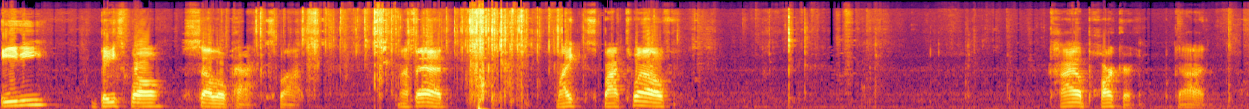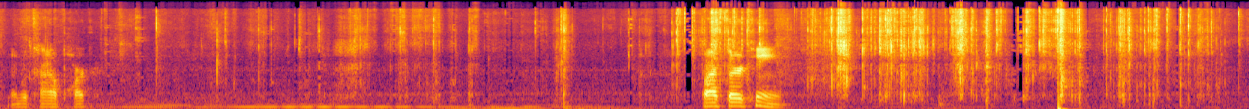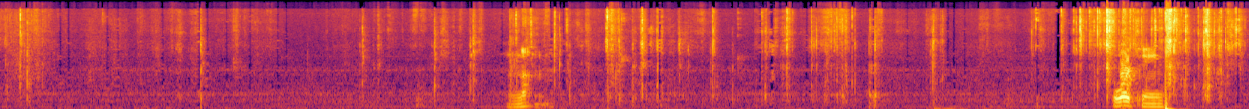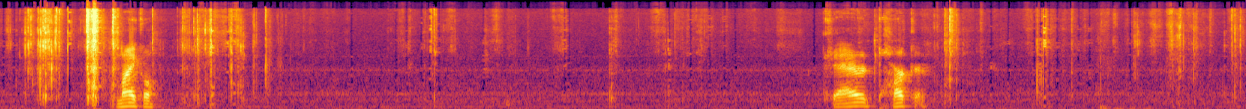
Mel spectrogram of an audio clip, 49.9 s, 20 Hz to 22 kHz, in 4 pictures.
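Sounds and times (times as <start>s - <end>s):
faint low hum: 0.0s - 49.9s
wrapper tearing and crinkling: 2.4s - 5.8s, 14.0s - 25.5s, 30.1s - 33.8s, 35.3s - 40.3s, 46.8s - 49.9s.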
